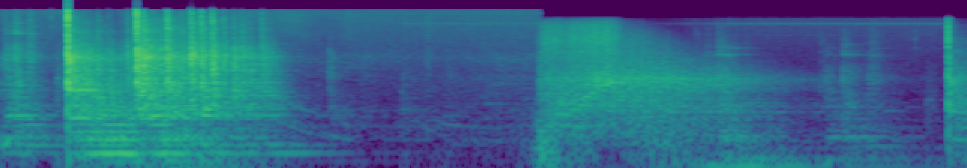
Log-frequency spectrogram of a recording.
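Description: Methanol-fuelled bottle rocket igniting with a loud, deep whoosh that fades over about a second and a half. About three and a half seconds in, the same whoosh comes again, slowed down, lower and longer.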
